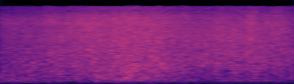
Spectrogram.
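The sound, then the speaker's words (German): A sea wave crashes around a ship as a loud, broad rushing wash of water. It swells slightly in the middle and then keeps hissing steadily, with no voices. “da kommt eine Welle.”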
